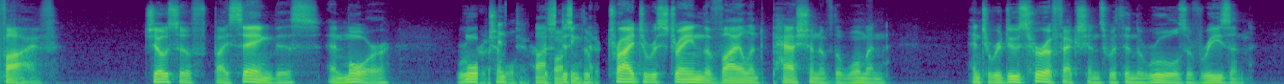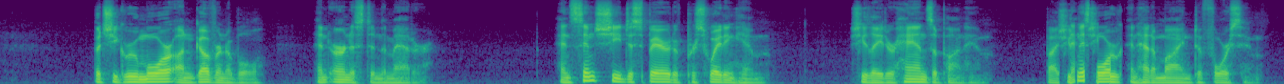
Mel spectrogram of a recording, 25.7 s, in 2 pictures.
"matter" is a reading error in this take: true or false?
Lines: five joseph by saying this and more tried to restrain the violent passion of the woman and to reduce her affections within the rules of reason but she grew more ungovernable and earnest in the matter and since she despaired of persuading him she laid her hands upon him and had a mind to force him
false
